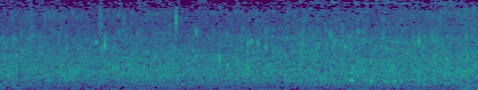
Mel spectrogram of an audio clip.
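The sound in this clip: Jacuzzi water bubbles and churns in a faint, continuous wash with no pauses and no voices.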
